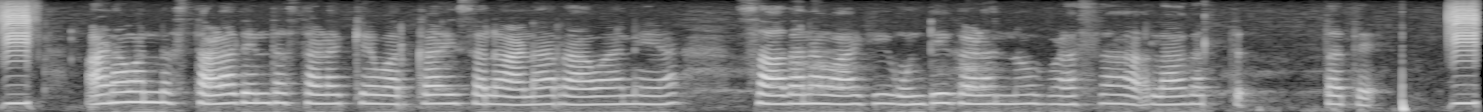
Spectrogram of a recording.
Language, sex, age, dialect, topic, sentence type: Kannada, female, 36-40, Central, banking, statement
